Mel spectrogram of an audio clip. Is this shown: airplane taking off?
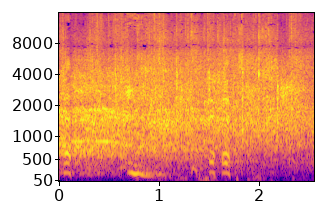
no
